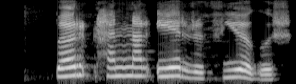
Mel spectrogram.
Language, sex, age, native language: Icelandic, female, 8, Icelandic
